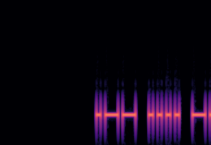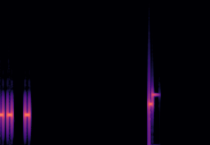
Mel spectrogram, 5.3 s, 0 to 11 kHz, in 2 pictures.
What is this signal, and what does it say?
Morse code, heard as a keyed tone, about 21 wpm, 700 Hz. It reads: WHDE
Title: Four Challenging Letter-Number Combinations 22wpm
